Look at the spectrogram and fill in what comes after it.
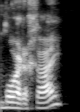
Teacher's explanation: put the emphasis on the first syllable as opposed to the last syllable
